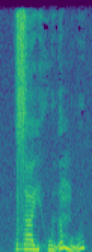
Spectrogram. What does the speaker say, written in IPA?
z a˧ j h w ɨ̰˧˥ ə̯ m ṵ˧˥

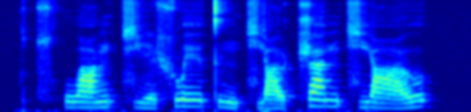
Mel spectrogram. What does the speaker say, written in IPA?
t͡sʰ w ɑ˧˥ ŋ t͡ɕ i˨˩ ʂ w e˥ ɪ̯ t̪ i˨ ŋ t͡ɕ j ɑ˨˩ ʊ̯ ʈ͡ʂ a˥ n t͡ɕ j ɑ˨˩˦ ʊ̯

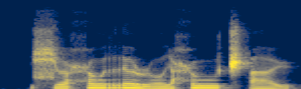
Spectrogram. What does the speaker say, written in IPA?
ɕ ɵ˨ ħ o˦ r ə˦ ɹ o˨ i̯ ħ uː˦ t͡ʃʼ a˨ y̯

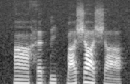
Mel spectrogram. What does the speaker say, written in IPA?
ã˨ h ɛ˨ k͡p i˨ k͡p a˨˦ ʃ a˦˨ ʃ a˨

